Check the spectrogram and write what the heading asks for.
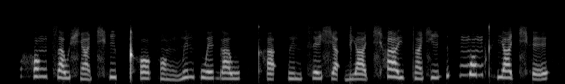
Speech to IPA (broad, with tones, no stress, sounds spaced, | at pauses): h ɔ˦ ŋ t͡s a˧ w ɕ ã˨˩ t͡ɕʰ i˦ p̚ kʰ ɔ˧ k ɔ̃˨˩ ŋ m ĩ˦ n p w e˦ ɡ a˦ w | kʰ a˨ ʔ p ĩ˨˩ n t͡s e˧ ɕ a˨ ʔ ɡ j a˨˩ t͡ɕʰ a˥˧ j t̪ ã˧ ɕ i˦ ʔ | m ɔ˦ m kʰ j a˧ t͡ɕʰ e˨˦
